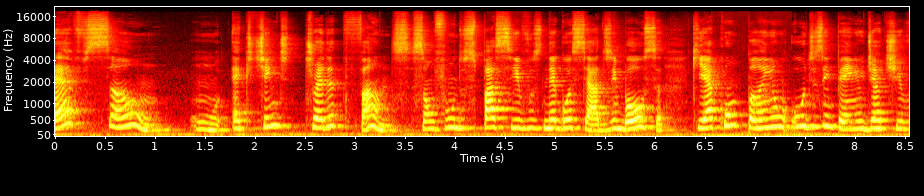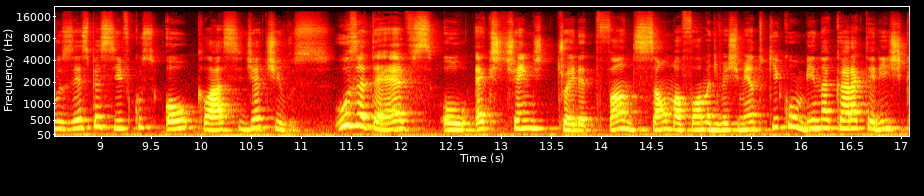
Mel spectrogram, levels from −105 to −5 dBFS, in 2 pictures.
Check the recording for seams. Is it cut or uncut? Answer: cut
